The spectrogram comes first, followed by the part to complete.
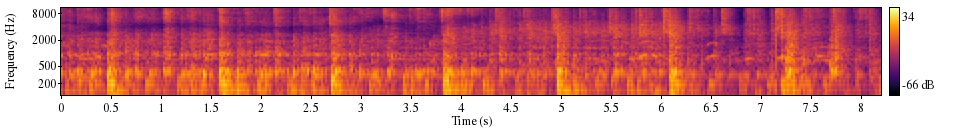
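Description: Large double-headed barrel drums beaten hard in rapid, uneven strokes, with the constant noise of a big crowd underneath.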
